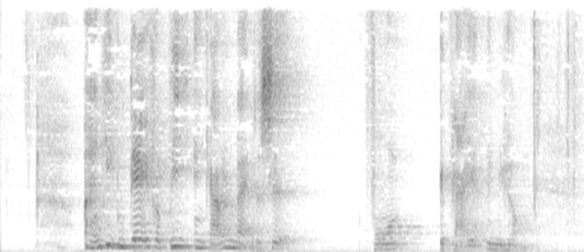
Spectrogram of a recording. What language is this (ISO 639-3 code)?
dan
